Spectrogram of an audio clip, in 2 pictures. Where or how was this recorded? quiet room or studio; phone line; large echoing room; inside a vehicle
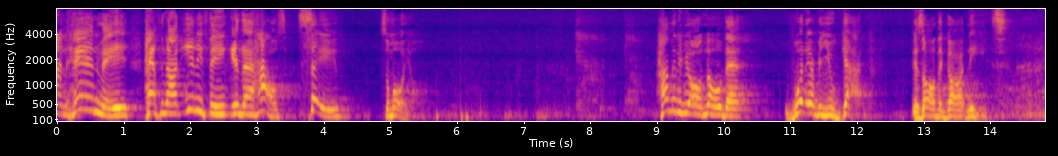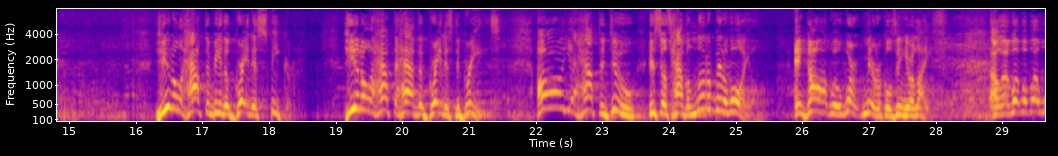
large echoing room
